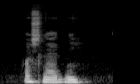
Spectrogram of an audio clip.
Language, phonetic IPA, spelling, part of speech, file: Polish, [pɔˈɕlɛdʲɲi], pośledni, adjective, LL-Q809 (pol)-pośledni.wav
